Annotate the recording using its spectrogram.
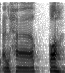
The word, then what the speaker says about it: الحاقة: الملاحظة الثانية القاف في كلمة الحاقة، ما الحاقة، هذه القاف مشددة فلا تنطق بها مخففة فتطلع معك الحاقة ما الحاقة، قريبا تصير الحاقة ما الحاقة، هذا خطأ، خطأ وكبير جدا، فانتبه له لأنه يعني يذهب بحرف من حروف كتاب الله بسبب الذهاب بالشدة.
